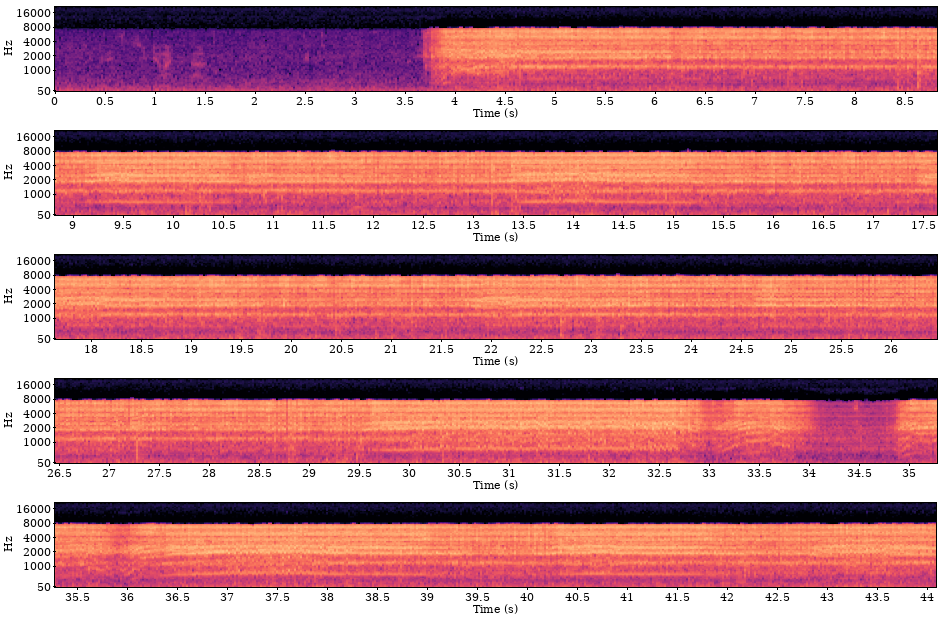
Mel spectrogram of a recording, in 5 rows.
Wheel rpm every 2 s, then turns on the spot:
0, 0, 110, 160, 160, 160, 160, 160, 160, 160, 160, 160, 160, 160, 160, 160, 110, 50, 140, 160, 160, 160.
none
